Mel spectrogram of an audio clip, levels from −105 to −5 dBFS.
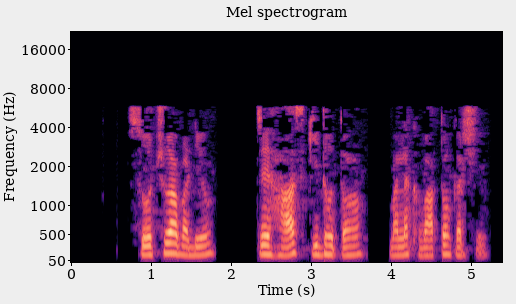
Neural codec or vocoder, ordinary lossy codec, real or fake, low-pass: none; MP3, 24 kbps; real; 7.2 kHz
